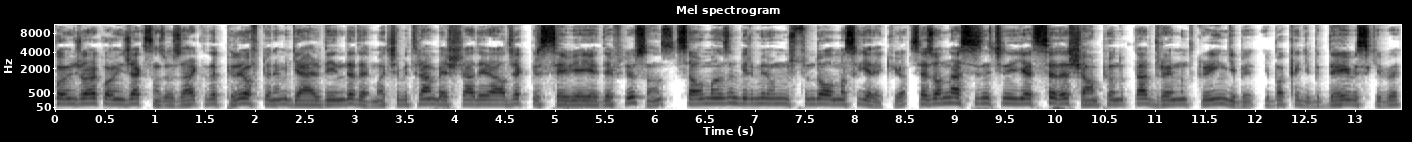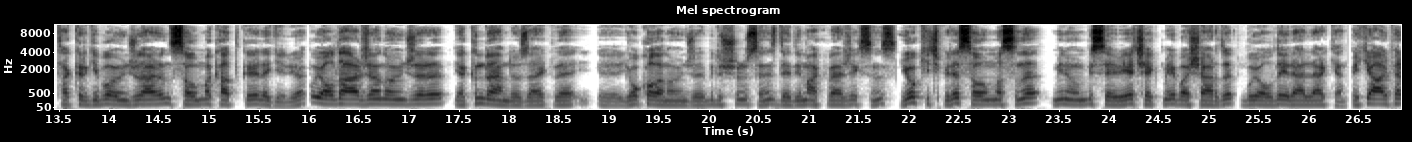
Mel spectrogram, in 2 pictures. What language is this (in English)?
Turkish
